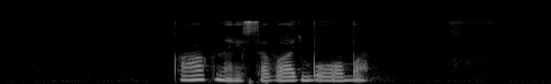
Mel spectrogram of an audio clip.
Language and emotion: Russian, sad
